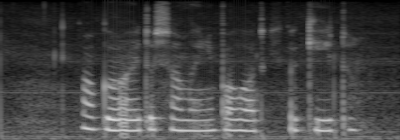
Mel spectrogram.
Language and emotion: Russian, sad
